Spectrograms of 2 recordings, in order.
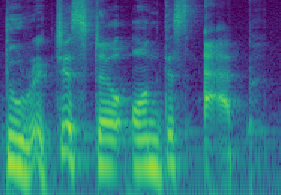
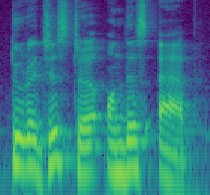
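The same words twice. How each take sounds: First: The phrase is broken up without flow. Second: The phrase flows smoothly and naturally. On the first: The speaker calls it wrong. "इस तरह से नहीं चलेगा, एक flow आना चाहिए" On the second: The speaker calls it right. "हम normal बोलेंगे"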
